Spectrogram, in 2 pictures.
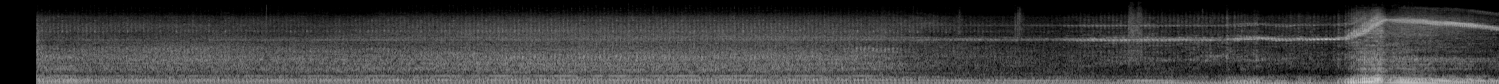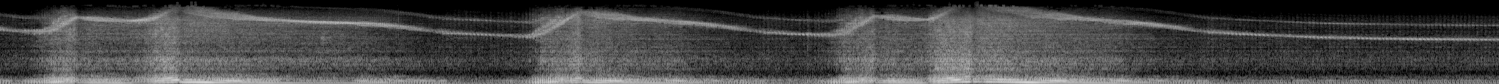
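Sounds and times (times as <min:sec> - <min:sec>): car engine idling and revving: 0:00.4 - 0:29.9
turbo whistle: 0:06.8 - 0:29.9.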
